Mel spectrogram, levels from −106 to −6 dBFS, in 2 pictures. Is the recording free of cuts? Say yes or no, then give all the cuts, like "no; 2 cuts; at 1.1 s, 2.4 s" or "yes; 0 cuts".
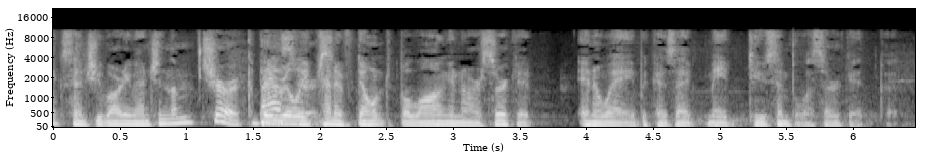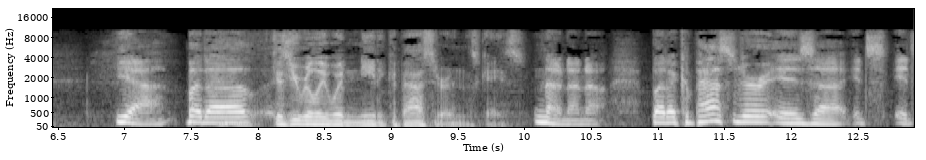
yes; 0 cuts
